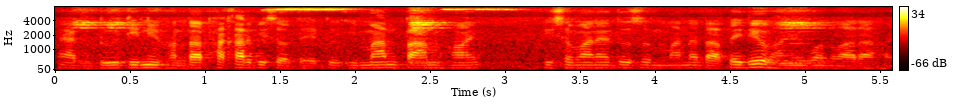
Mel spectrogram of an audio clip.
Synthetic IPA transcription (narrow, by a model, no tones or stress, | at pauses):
ɛkdujtiniɡʱɔntatʰakaɹpisɔtetuʔimanpanɦɔj | kisumanɛtumanɛdapediʊbʱaŋibɔnʊaɾaɦɔj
